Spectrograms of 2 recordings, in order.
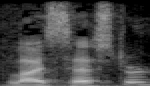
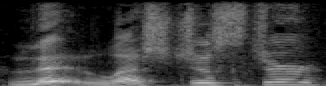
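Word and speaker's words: Leicester: he's from a town that I still cannot pronounce Lester Lester but I grew up not very far from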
